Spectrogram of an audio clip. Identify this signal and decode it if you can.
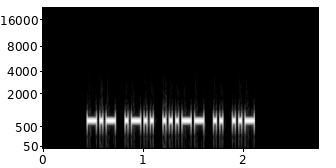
Morse code, heard as a keyed tone, about 38 wpm, 700 Hz. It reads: KL3IU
